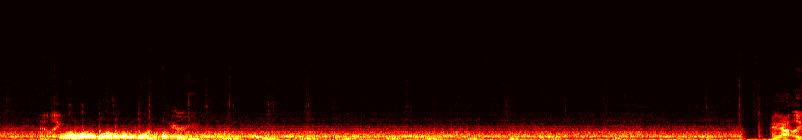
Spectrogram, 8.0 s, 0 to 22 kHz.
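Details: Fetal heartbeat on Doppler at a 35-week midwife prenatal appointment: rapid whooshing pulses through Doppler static, midwife counting about 140 beats a minute, within the normal range.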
